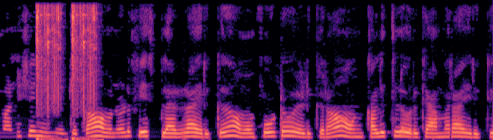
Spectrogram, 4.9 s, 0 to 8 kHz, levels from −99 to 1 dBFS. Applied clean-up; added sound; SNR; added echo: classical method spectral subtraction.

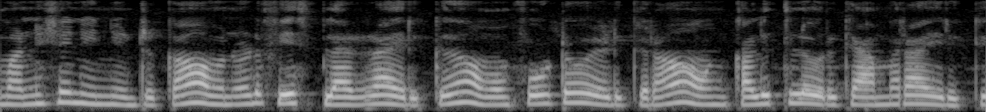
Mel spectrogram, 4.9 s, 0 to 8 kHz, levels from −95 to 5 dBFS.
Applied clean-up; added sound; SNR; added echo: none; none; none; none.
